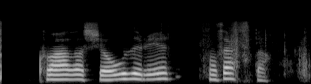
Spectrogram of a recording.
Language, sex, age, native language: Icelandic, male, 9, Icelandic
